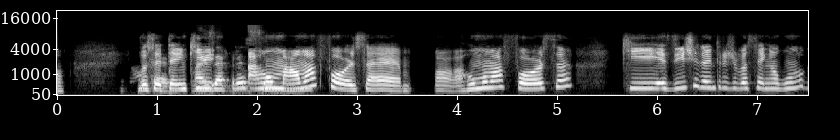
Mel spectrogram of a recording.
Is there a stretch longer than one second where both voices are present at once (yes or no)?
yes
